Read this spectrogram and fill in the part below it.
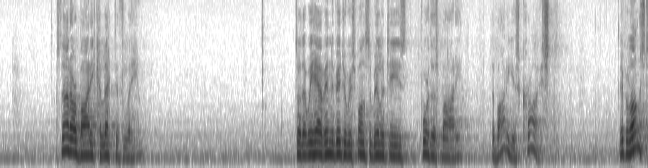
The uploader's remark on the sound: Downtown Church Of Christ Audio Sermon.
